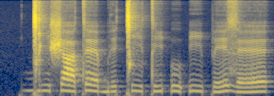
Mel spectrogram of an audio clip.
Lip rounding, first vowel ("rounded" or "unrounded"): unrounded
